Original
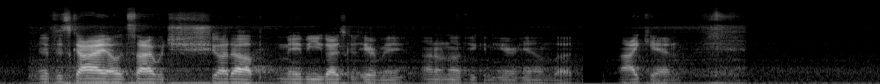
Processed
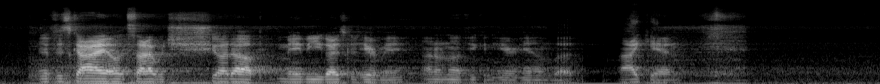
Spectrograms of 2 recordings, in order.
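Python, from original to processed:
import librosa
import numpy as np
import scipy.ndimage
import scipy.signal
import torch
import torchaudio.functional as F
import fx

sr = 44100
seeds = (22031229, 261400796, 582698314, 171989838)

y = fx.median_filter(x, sr, points=9, at=(5.47, 6.58))
y = fx.rev_double_slope(y, sr, seeds[0], early_s=0.21, late_s=1.8, knee_db=-19, drr_db=7.0)
y = y * 10.0 ** (1.5 / 20.0)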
